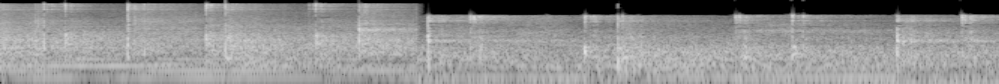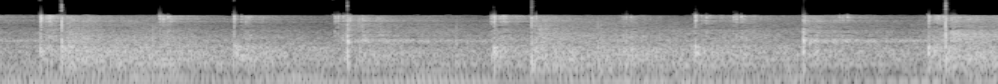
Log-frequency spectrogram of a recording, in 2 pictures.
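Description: Table tennis ball rallied against a Returnboard rebound board: a steady run of sharp ball clicks off racket, table and board, about two to three a second.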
